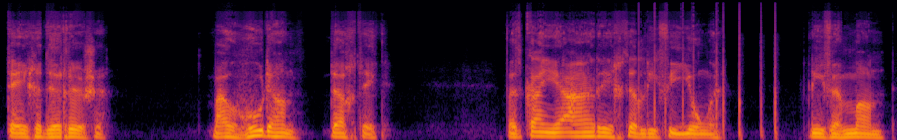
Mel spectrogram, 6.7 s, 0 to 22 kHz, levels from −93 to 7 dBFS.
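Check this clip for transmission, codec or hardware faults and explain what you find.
One fault stands out: a train of clicks from 4.80 to 5.83 s. About ten sharp pulses of similar shape arrive at an uneven pace, roughly 8.8 per second, and peak around 10 dB above the speech, so they tick through the sound instead of blending in. The likely cause is an external pulse source, such as interference or a faulty connection. Unlike codec crackle, the pulses have a repeated shape and the speech beneath them keeps Opus's light hybrid-mode coding.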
